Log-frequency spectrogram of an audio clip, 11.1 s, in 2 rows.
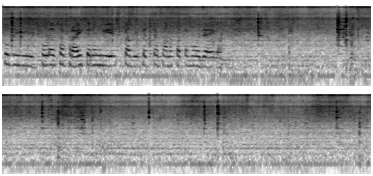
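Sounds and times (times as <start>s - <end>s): chicken feet sizzling in oil: 0.0s - 11.0s
metal spoon scraping a pan: 6.1s - 6.9s.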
